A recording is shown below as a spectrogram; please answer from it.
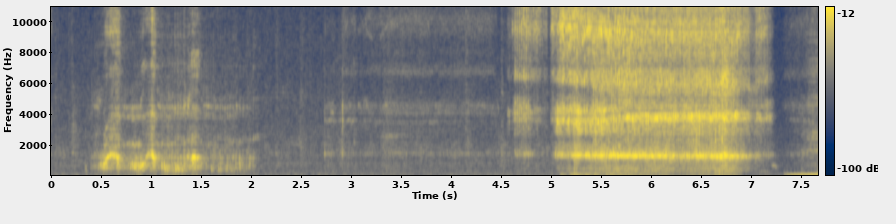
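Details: Adult man asleep and snoring after a long night of drinking alcohol: rough, rattling breathing noises with one long, loud snore near the end.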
